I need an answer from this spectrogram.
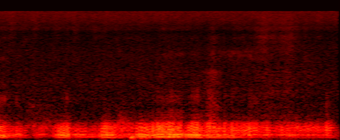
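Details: Cat in a washbasin purring loudly and steadily; a low, throbbing rumble with rapid fine pulses and broader swells of loudness every second or so, nothing else clearly heard.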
